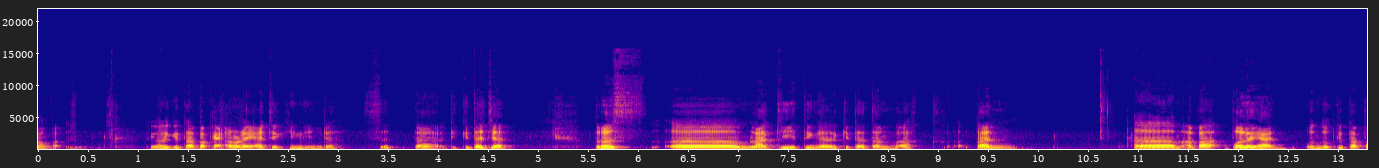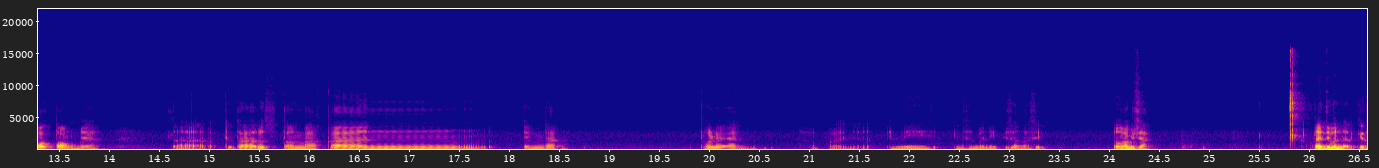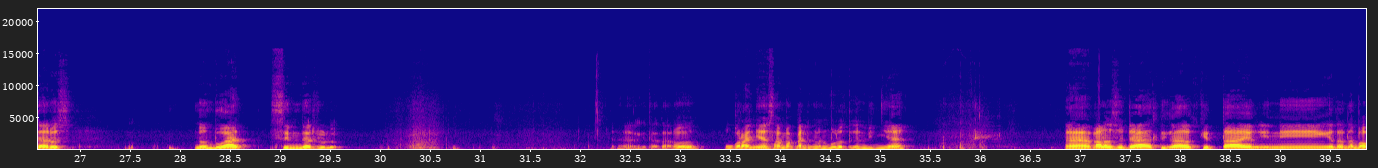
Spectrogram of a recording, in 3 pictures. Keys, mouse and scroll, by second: 4.0 middle click, 4.5 middle click, 4.7-5.1 scroll up 3, 5.1 shift+middle click, 5.3 shift+middle click, 7.9 middle click, 10.2 g, 12.7 shift+middle click, 13.2 right click, 14.6 right click, 15.2 click, 19.9 click, 20.7 click, 22.1 middle click, 22.7 right click, 23.9 click, 25.2 click, 25.8 ctrl+z, 26.9 ctrl+z, 27.7 ctrl+z, 28.2 ctrl+z, 28.7 middle click, 28.9 shift+a, 30.3 middle click, 30.6-31.4 scroll down 10, 31.4 g, 32.2 s, 33.0 middle click, 33.3-33.9 scroll up 9, 33.7 s, 36.4 middle click, 37.0 right click, 37.6 right click, 39.6 click.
